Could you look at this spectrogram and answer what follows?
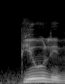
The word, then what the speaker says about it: Beaulieu: Nehmen wir jetzt mal in der Umgebung von New Milton haben wir in Beaulieu, was ausgesprochen wird, Beaulieu wird es ausgesprochen, dieses Beaulieu. Und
